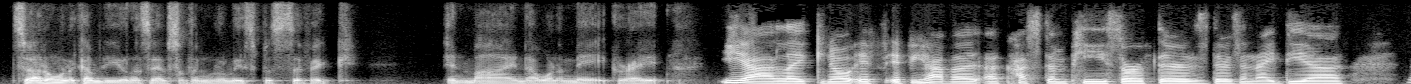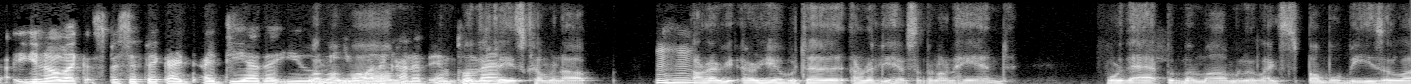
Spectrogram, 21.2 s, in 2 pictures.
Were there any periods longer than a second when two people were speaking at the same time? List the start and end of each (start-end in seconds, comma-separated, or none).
12.9-14.4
